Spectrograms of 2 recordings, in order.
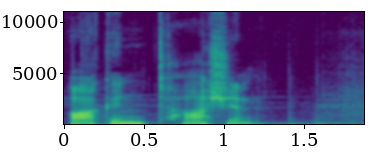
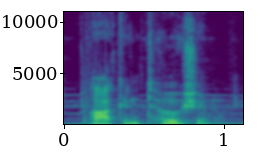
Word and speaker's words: Auchentoshan: I was four so so it's got the phonetic pronunciation on the back here aen tashin not aint toan like I've been saying since I've been born like an idiot let it roll off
